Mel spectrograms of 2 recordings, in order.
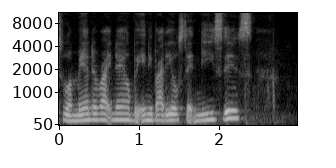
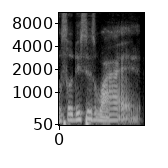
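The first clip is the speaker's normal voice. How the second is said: normal talking voice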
